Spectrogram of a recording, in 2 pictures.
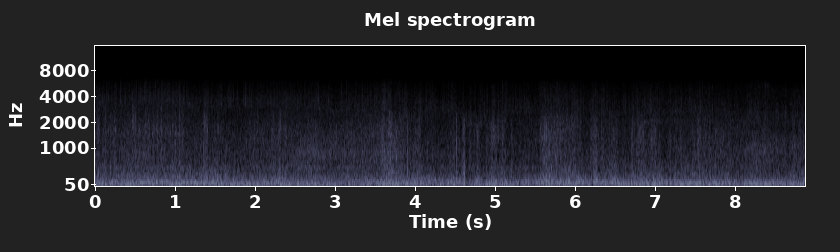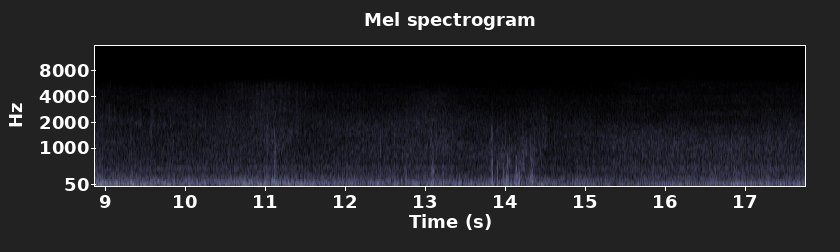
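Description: Wind roars and buffets against a fast-moving microphone outdoors.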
